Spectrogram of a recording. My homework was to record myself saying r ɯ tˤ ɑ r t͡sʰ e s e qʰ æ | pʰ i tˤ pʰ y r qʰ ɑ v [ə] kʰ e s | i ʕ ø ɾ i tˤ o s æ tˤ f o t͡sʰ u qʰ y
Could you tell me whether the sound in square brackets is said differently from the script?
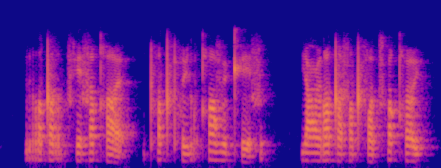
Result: yes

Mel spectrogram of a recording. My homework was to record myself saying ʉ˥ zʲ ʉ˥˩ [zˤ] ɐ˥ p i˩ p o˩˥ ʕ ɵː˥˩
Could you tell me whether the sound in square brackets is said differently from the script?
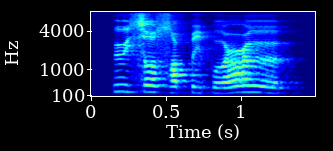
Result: no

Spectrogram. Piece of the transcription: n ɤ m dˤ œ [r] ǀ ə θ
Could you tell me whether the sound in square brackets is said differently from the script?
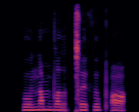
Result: no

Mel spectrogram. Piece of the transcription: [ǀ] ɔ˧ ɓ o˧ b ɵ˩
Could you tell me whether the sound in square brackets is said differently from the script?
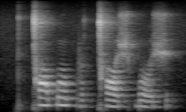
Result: no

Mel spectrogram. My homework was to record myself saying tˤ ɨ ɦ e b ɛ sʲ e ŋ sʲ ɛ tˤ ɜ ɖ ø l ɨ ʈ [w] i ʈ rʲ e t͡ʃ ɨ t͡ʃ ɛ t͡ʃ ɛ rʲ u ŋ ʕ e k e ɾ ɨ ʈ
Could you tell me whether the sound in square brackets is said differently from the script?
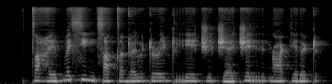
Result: yes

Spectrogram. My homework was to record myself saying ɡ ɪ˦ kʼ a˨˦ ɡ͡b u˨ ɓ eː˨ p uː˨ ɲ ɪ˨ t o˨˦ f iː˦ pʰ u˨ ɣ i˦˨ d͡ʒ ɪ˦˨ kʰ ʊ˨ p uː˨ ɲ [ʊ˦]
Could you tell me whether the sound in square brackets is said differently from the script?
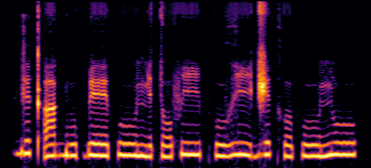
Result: yes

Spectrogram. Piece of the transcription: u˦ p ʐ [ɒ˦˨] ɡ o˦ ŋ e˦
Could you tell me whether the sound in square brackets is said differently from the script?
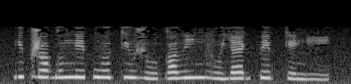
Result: yes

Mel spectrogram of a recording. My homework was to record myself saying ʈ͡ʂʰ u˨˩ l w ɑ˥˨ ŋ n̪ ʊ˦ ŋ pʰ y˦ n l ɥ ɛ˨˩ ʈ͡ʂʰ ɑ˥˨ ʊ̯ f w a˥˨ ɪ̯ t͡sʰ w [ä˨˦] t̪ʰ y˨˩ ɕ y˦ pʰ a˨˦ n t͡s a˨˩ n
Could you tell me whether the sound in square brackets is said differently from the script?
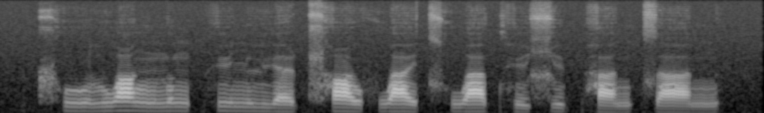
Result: yes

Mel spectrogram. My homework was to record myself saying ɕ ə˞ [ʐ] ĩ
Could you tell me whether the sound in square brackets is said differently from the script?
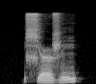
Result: no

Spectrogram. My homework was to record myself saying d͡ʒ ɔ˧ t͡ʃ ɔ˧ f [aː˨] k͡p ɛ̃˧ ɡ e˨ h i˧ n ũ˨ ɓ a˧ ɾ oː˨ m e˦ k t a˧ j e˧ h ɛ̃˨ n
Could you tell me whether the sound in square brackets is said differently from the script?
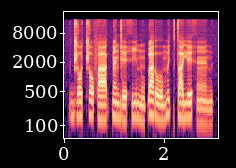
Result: no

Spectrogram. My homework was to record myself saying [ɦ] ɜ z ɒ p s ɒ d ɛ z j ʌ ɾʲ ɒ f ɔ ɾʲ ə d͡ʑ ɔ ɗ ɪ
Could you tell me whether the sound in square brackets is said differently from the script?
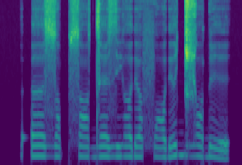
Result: yes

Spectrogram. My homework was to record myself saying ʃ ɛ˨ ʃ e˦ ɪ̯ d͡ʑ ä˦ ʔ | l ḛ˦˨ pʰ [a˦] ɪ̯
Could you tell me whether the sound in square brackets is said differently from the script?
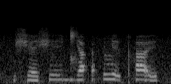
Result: yes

